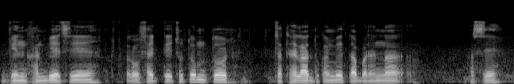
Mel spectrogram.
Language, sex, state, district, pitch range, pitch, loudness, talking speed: Nagamese, male, Nagaland, Kohima, 90-105 Hz, 95 Hz, -20 LUFS, 200 wpm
